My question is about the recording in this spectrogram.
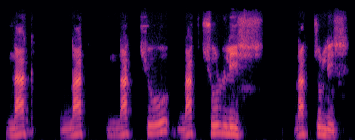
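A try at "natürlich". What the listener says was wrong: নাট্রিউলিশ, হ্যাঁ নাট্রিউ, ইউ উচ্চারণ হবে নাট্রিউলিশ। নাট্রিউলিশ, হ্যাঁ নাট্রিউলিশ। নাট্রিউলিশ, উচ্চারণ হচ্ছে।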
